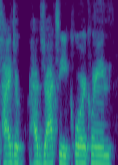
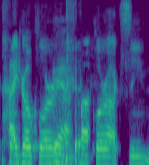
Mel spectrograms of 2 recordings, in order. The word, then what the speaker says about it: hydroxychloroquine: Hey, you said it right. – Yeah. – Yeah. – It's so you said it better than most of the people on stage up there. – I know. Most people are like hydrochloroxine.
